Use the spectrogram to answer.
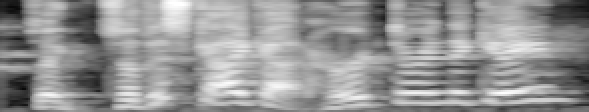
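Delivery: high rising mock-indignant question; retold heated challenge. Aquatics reporter questioning the story, in mock heat. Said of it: "And he was all heated".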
